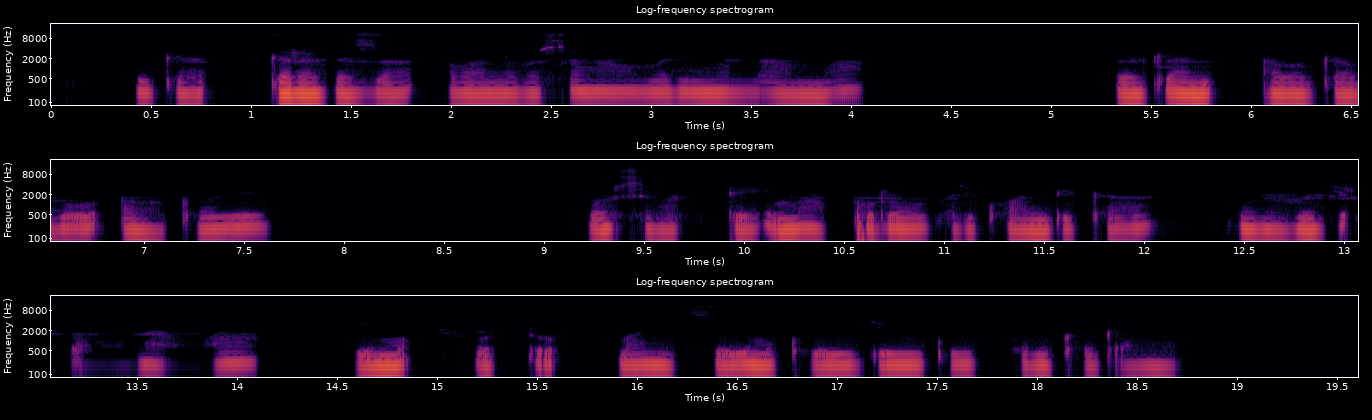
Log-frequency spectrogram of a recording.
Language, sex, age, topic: Kinyarwanda, female, 25-35, government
